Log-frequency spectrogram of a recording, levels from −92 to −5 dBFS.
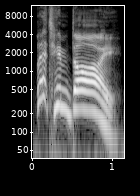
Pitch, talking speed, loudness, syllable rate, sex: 200 Hz, 155 wpm, -15 LUFS, 2.9 syllables/s, male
